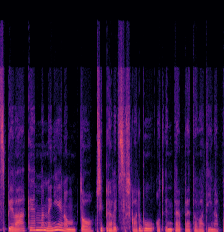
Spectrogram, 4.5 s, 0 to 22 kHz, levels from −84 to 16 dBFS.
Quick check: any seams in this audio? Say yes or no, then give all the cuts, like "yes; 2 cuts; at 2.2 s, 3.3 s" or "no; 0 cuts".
yes; 1 cut; at 2.5 s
